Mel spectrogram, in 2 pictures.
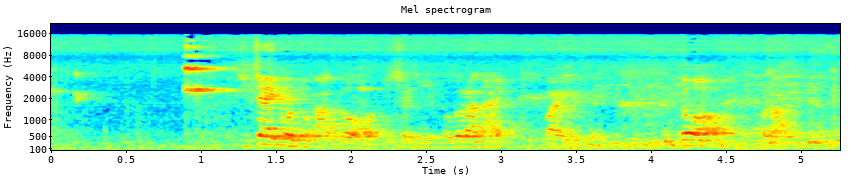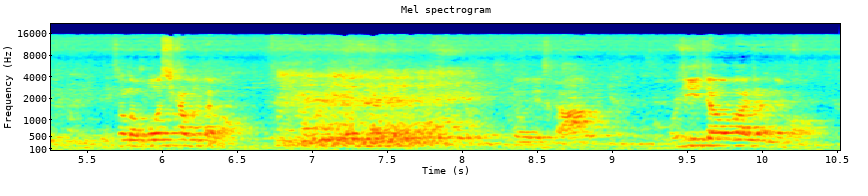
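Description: A large choir of young voices sings loudly in an echoing hall.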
